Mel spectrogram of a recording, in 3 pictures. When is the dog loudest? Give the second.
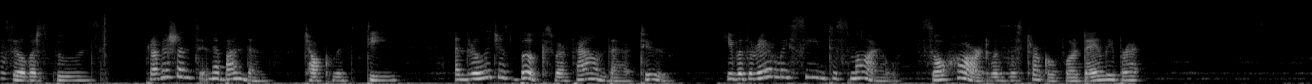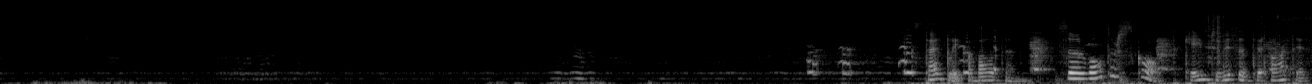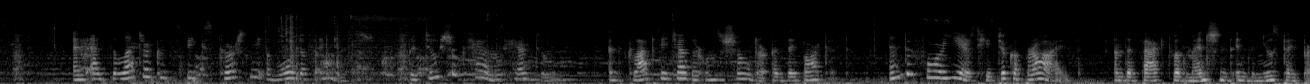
22 s.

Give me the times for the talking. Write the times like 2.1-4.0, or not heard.
0.0-11.4, 22.2-39.2.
